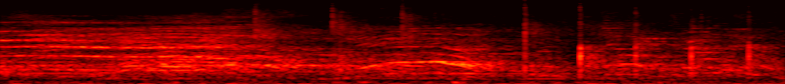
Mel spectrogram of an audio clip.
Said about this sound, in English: People are cheering for someone else, for someone else's name tag thingy.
